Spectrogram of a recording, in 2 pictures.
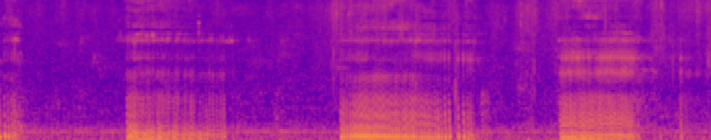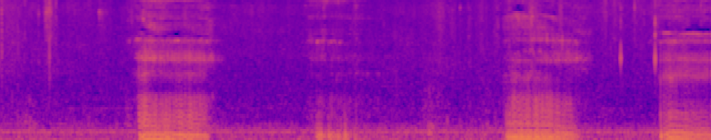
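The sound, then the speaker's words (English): A dog lying on a sofa groans with pleasure as its ears are tickled, recorded up close. Several low, throaty moans rumble out one after another, each separated by a quiet pause. “I tickled Maxwell's ears the other day when he was lying on the sofa, and I put the iPhone really close in. And after every delicate tickle, you can hear his groan of ecstasy.”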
